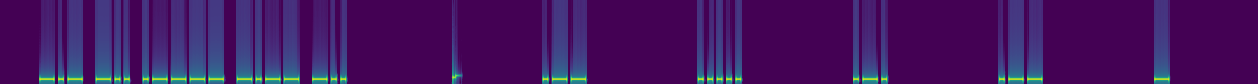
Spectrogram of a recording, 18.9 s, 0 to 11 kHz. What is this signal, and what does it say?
Morse code, heard as a keyed tone, about 17 wpm, spaced as for 7 wpm, 700 Hz. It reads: KD1YD W5RWT
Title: USA Call Signs - 5 Characters - 8x Character Spacing - 17wpm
